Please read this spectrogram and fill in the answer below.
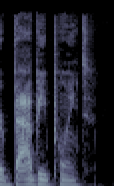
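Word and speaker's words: Baby Point: This neighborhood near here, Babby Point. Spelled baby, pronounced Babby.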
